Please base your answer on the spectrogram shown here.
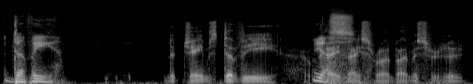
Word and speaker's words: Davee: I nice run by James how do you pronounce his last name it's David James Devi okay nice run by Mr Debbie and he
